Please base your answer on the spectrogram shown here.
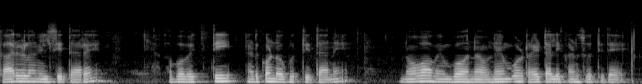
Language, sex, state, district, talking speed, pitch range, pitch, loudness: Kannada, male, Karnataka, Bangalore, 110 wpm, 115-130 Hz, 120 Hz, -19 LUFS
